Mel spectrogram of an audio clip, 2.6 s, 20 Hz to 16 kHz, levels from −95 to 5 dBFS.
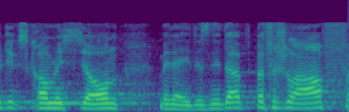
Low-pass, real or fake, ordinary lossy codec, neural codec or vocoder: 7.2 kHz; fake; none; codec, 16 kHz, 8 kbps, FunCodec, trained on Chinese and English, 25 frames a second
